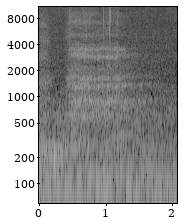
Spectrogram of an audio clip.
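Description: A short audible breath from a man pausing before he answers, over a steady low hum.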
